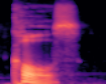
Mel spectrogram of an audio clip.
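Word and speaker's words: Cowles: It is Coles. – Coles. – Yeah. Rhymes with Knowles.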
